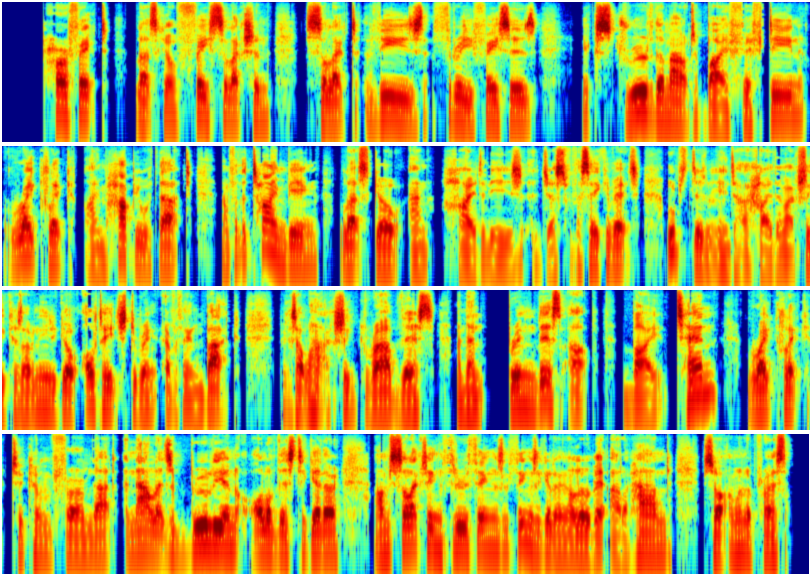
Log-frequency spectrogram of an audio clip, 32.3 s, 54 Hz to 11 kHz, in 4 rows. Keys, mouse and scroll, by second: 0.1 middle click, 1.8 3, 2.3 click, 3.5 shift+l, 4.0 shift+click, 4.4 shift+click, 5.1-7.4 drag, 8.1 right click, 8.7 middle click, 9.2 click, 9.2 scroll down 1, 10.7-11.7 middle drag, 12.6 h, 17.0 alt+h, 17.0 click, 19.1 click, 19.4 h, 20.4-22.9 drag, 22.4 alt+h, 23.3-24.5 right drag, 24.5 middle click, 29.6-30.6 middle drag.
